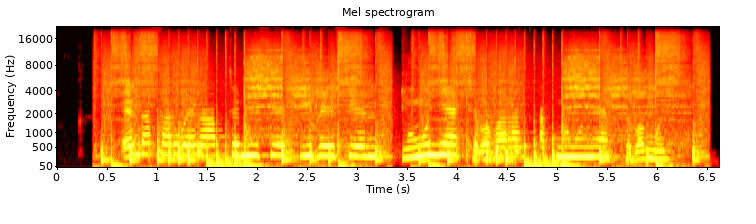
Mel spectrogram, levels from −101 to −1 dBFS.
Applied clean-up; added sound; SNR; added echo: none; Drum kit; 3 dB; none.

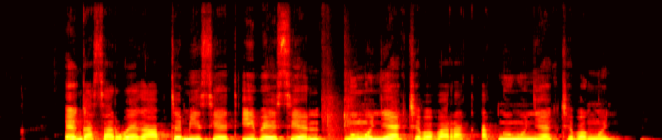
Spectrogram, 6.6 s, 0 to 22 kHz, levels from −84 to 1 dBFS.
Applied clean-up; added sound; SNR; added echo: none; none; none; none.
